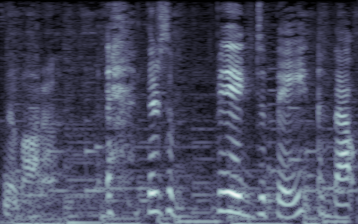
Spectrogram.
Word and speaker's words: Nevada: It's a Spanish word, probably, which is supposedly supposed to be pronounced Nevada.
